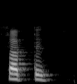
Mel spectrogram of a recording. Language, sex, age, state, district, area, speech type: Punjabi, female, 18-30, Punjab, Shaheed Bhagat Singh Nagar, rural, read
